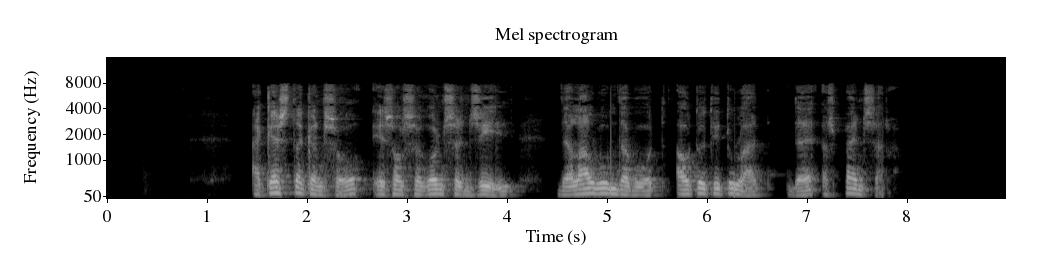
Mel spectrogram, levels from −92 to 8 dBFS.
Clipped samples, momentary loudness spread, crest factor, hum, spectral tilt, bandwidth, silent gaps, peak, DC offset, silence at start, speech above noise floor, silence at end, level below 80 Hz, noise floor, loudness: under 0.1%; 13 LU; 20 dB; none; -5.5 dB/octave; 8.2 kHz; none; -14 dBFS; under 0.1%; 1.45 s; over 58 dB; 1.2 s; -62 dBFS; under -90 dBFS; -33 LUFS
